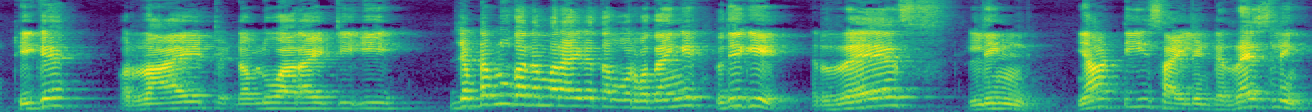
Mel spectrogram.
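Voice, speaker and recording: Slow, high-voiced older teacher, echoey room. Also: male voice, sharp tone. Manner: spells words letter by letter and repeats them slowly, calls listeners "bhai". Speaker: English teacher. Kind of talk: classroom-style pronunciation lesson.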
